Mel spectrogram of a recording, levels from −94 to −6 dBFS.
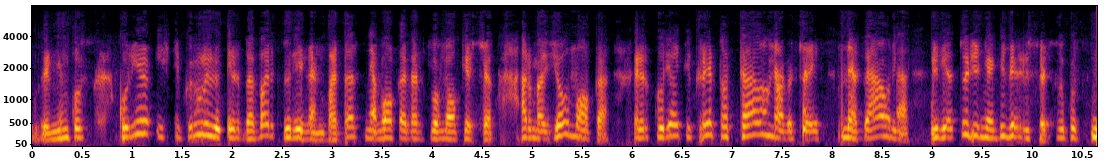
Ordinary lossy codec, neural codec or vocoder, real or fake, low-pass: MP3, 48 kbps; codec, 24 kHz, 1.5 kbps, HILCodec; fake; 7.2 kHz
